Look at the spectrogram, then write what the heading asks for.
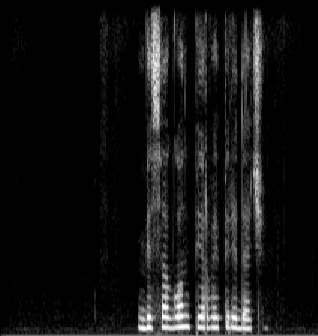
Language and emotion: Russian, neutral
